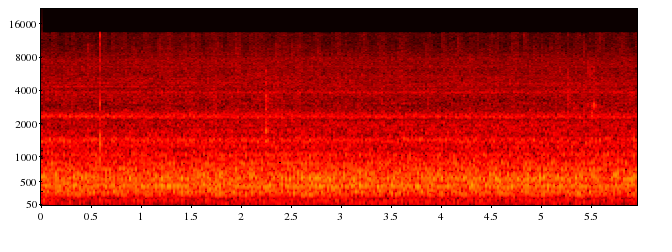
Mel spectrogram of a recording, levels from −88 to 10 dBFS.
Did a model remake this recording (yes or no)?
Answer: no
